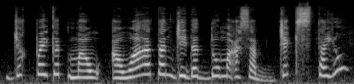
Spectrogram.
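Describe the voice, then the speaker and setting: A woman as a very high, whiny schoolgirl. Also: animated, takes it slowly, pushed and bright, full character voice. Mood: sulky. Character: lazy, whining teenage schoolgirl daughter. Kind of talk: Filipino radio drama acting. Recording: background noise and ambience.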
